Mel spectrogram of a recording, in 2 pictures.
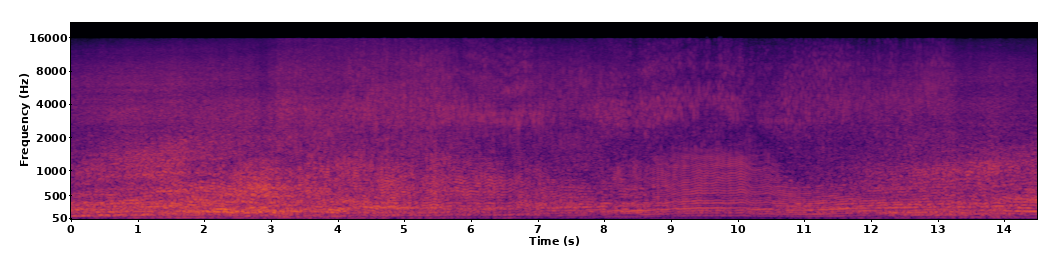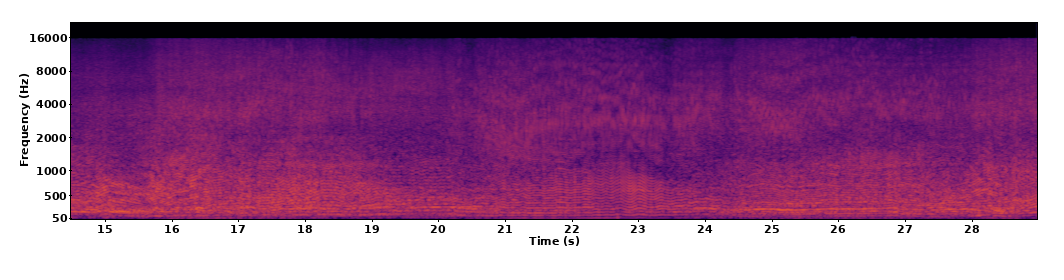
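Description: Several racing go-kart engines running together on a dirt oval, their pitch rising and falling again and again as the karts come off and into the turns and sweep past close by.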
